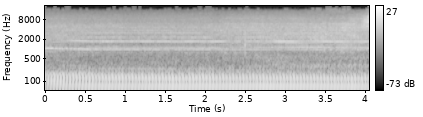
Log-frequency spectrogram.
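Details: Chevy Astro just after a throttle body replacement; check engine light cleared. Engine settles into a steady, even low idle with no stumble or misfire; running cleanly.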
